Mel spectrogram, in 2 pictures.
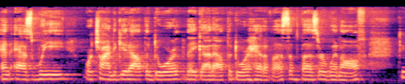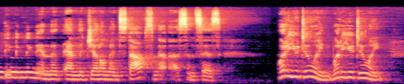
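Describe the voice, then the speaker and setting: A woman's ordinary speaking voice, fairly low in pitch, at a moderate pace. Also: lively intonation. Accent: American. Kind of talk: casual chat.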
